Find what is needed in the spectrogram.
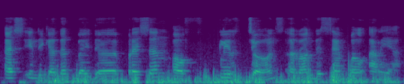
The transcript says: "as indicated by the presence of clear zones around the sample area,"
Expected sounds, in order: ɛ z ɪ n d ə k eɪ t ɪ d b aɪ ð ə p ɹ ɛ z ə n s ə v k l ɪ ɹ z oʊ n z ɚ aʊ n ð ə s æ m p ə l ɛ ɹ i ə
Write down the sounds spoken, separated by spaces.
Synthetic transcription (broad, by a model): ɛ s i n d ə k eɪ t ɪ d b aɪ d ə p ɹ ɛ s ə n ə f k l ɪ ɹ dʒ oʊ n s ɚ aʊ n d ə s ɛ m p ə l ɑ ɹ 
